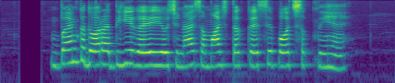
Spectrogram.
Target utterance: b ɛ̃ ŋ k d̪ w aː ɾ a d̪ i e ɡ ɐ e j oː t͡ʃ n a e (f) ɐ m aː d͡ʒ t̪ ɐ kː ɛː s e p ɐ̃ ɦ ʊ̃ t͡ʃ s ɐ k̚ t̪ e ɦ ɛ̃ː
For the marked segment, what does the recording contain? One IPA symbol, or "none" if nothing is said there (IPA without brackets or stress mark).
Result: s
